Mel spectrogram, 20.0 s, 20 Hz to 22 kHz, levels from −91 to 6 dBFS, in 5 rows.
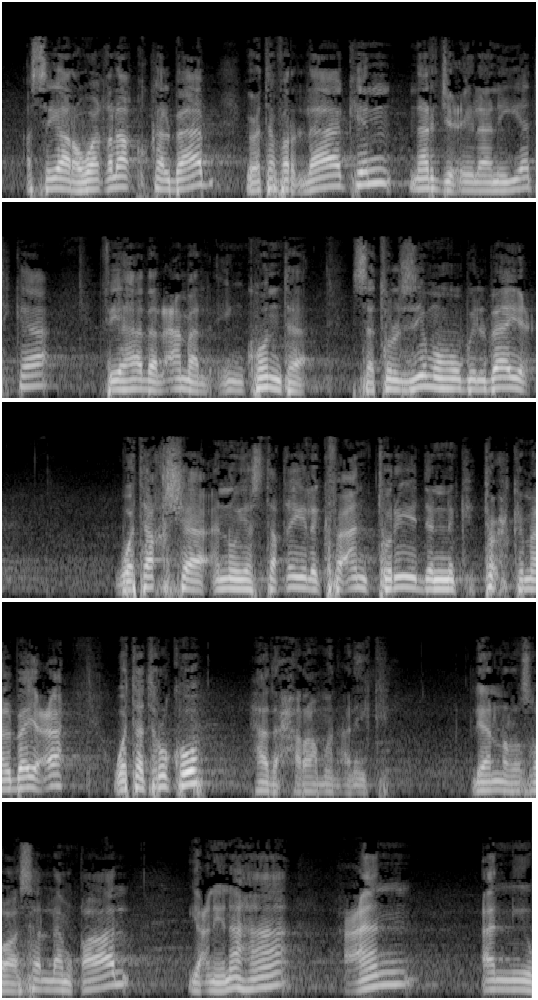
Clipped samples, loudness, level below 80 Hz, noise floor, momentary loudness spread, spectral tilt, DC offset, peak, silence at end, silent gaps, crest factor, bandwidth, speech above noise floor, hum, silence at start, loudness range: under 0.1%; -19 LUFS; -48 dBFS; -51 dBFS; 12 LU; -7 dB/octave; under 0.1%; 0 dBFS; 0 s; none; 18 dB; 11.5 kHz; 33 dB; none; 0.2 s; 5 LU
